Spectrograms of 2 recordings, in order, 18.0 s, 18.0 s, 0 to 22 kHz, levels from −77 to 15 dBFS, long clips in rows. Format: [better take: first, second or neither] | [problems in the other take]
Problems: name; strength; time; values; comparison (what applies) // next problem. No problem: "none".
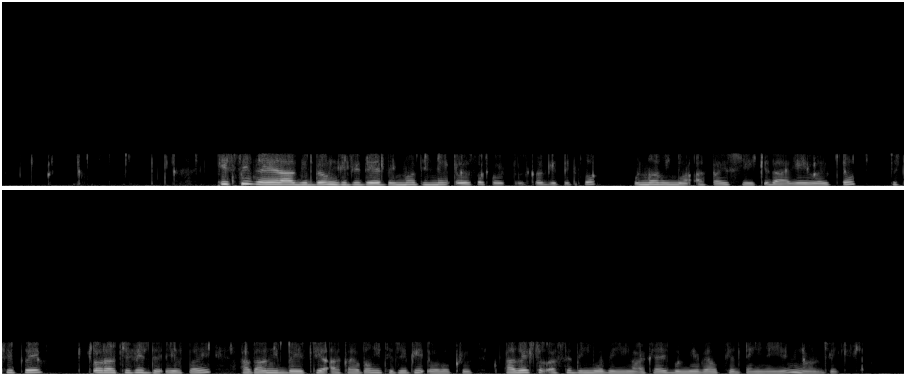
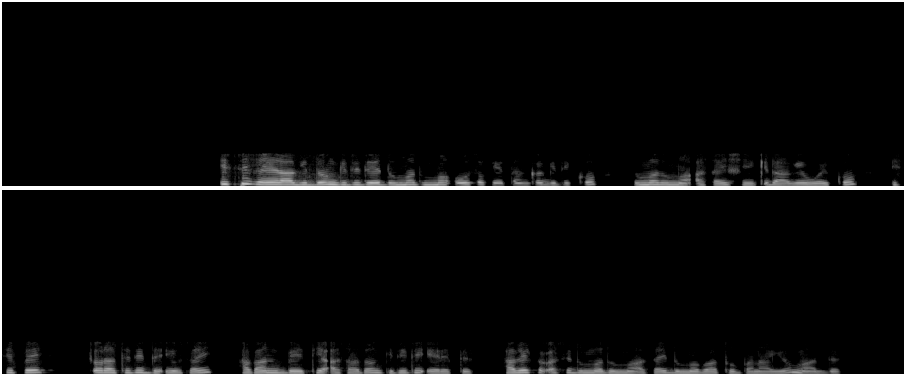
second | noise reduction (neural diffusion model UNIVERSE++)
